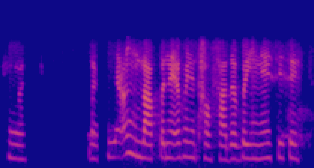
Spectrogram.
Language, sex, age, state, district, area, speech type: Manipuri, female, 18-30, Manipur, Kangpokpi, urban, conversation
